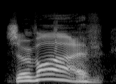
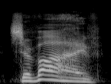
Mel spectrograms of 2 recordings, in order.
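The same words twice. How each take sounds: First: A loud, much higher yell with a falling end. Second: A loud, higher yell with a falling end; desperate yell. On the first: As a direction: throw the word out like a final order. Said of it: "yelled Reginald". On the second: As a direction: yell the word out as a farewell. Reginald's last plea. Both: A narrator's reading.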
